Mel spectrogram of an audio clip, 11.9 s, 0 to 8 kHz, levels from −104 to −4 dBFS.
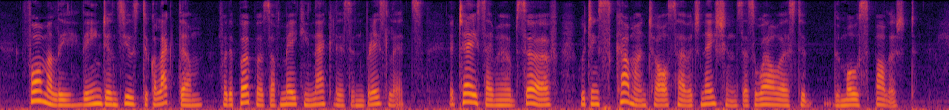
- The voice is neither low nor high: Yes, medium, 150 Hz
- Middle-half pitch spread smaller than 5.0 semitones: Yes, average, 3.3 semitones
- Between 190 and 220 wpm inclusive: No, average, 170 wpm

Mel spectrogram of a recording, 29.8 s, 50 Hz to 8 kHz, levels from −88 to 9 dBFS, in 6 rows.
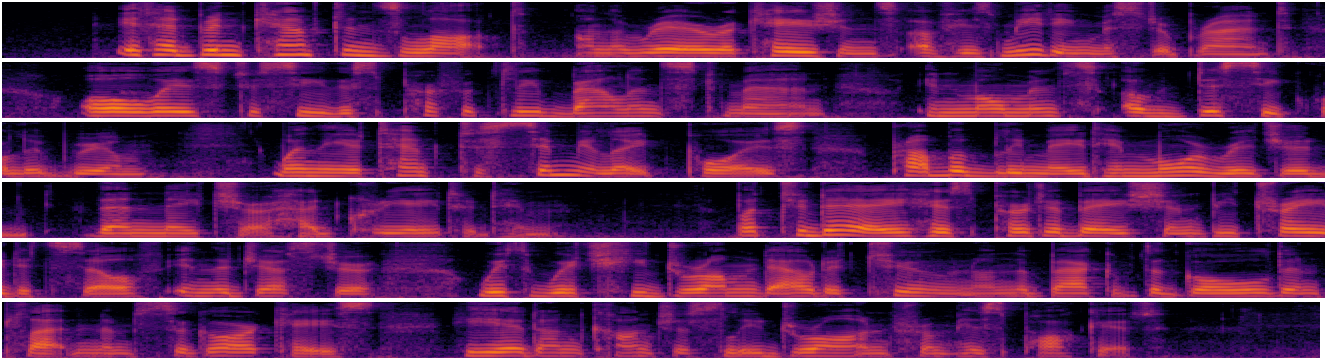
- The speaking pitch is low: No, medium, 175 Hz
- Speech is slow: No, average, 155 wpm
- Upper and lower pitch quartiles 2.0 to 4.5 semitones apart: Yes, average, 2.8 semitones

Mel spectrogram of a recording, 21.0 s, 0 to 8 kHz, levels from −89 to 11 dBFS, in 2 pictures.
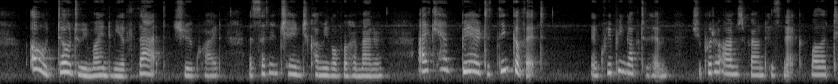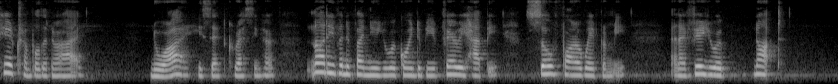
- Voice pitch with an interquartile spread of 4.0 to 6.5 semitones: No, average, 3.5 semitones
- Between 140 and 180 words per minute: No, average, 200 wpm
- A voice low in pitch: No, high, 225 Hz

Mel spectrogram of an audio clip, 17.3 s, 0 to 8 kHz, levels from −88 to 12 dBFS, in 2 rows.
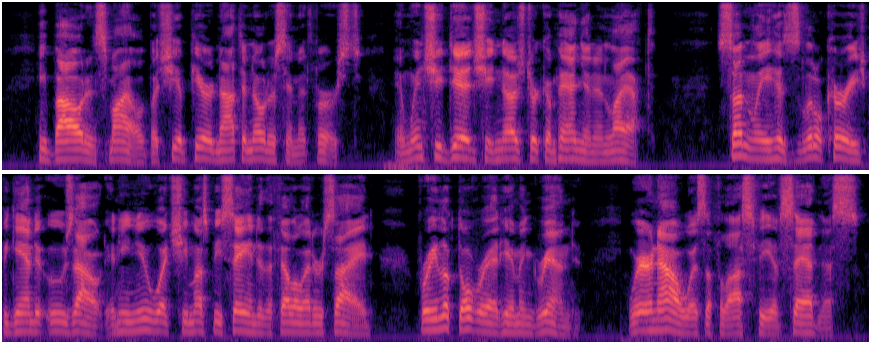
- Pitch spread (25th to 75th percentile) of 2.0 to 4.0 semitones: Yes, average, 2.8 semitones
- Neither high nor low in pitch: No, low, 125 Hz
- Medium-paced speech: No, fast, 210 wpm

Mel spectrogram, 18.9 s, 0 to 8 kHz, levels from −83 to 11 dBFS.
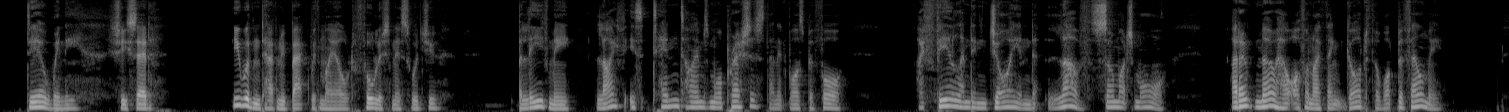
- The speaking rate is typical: Yes, average, 155 wpm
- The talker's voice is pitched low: Yes, low, 120 Hz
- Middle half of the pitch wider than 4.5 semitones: Yes, average, 5.1 semitones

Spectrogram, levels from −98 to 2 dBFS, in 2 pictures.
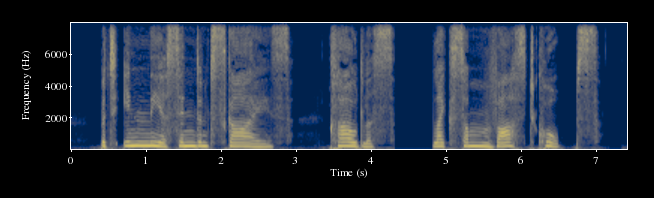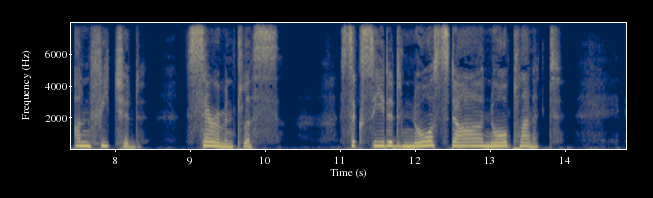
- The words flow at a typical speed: No, slow, 70 wpm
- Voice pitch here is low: No, high, 225 Hz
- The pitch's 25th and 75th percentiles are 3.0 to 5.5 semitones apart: No, narrow, 2.6 semitones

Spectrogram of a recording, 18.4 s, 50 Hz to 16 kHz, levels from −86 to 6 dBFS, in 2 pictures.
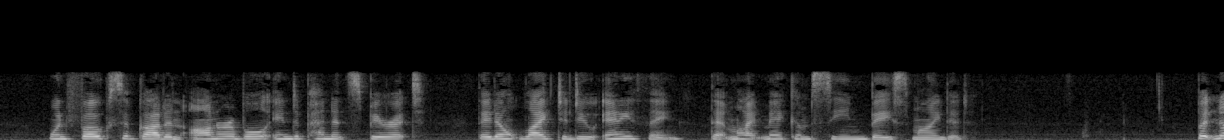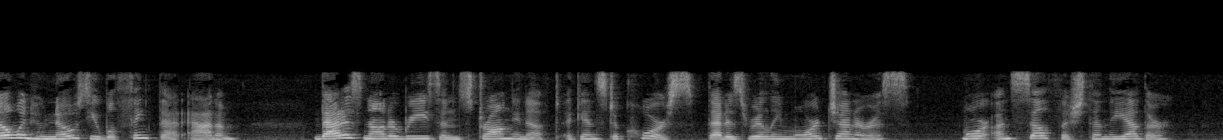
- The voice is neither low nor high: No, high, 240 Hz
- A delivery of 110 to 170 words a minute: Yes, average, 165 wpm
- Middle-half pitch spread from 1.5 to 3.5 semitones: Yes, average, 2.8 semitones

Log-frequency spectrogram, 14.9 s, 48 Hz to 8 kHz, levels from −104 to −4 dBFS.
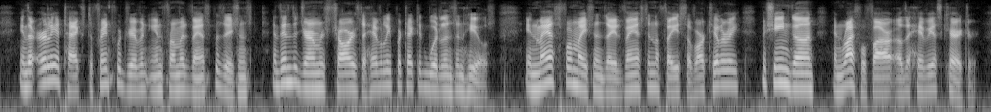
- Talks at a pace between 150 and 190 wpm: Yes, average, 170 wpm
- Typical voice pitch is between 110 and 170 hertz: Yes, medium, 140 Hz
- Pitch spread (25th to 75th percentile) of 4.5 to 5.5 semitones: No, average, 3.8 semitones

